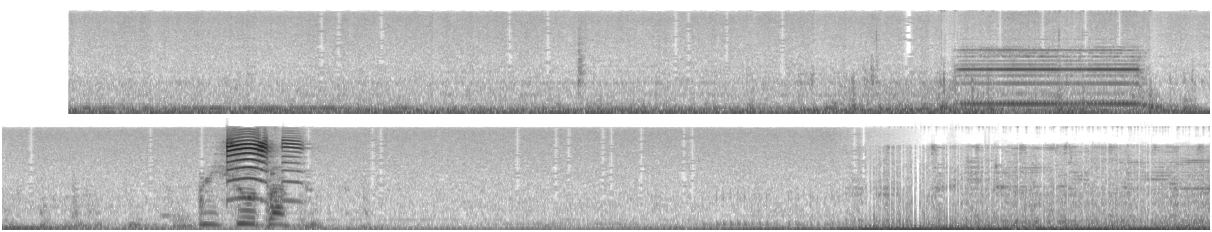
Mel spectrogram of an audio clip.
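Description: Low steady rumble of a car's engine and tyres heard inside the cabin, with a car horn sounding once for about a second midway. Shortly after comes a brief high sound with wavering pitch, and the rumble grows louder near the end.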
